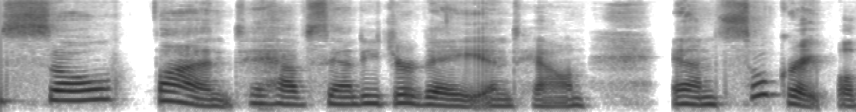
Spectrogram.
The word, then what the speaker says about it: Gervais: no I'm sorry Aunt Gervais Sandy okay tell us remind us how to spell Gervais g-e-r-v-a-i-s okay so Gervais Sandy the S is silent silence off the S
